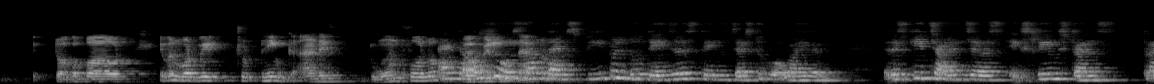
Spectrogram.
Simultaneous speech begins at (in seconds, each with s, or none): 4.4 s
